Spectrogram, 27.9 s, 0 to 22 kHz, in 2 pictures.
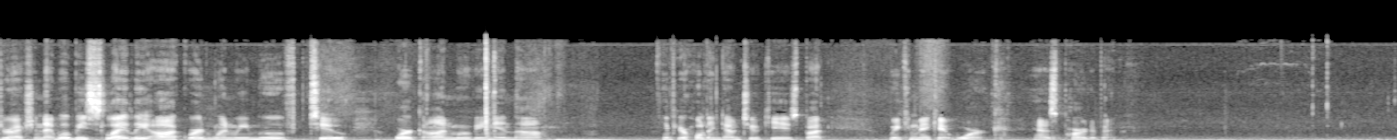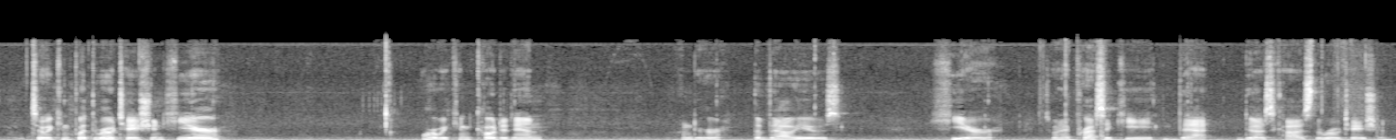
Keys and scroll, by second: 4.7 alt+F9.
